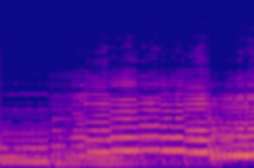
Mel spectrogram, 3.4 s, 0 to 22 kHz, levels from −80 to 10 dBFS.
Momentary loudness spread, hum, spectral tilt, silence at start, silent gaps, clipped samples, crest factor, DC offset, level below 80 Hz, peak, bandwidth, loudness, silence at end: 10 LU; none; -6 dB/octave; 0 s; none; under 0.1%; 12 dB; under 0.1%; -54 dBFS; -18 dBFS; 14 kHz; -31 LUFS; 0 s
